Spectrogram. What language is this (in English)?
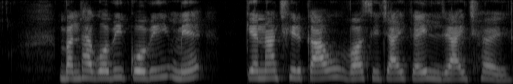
Maithili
